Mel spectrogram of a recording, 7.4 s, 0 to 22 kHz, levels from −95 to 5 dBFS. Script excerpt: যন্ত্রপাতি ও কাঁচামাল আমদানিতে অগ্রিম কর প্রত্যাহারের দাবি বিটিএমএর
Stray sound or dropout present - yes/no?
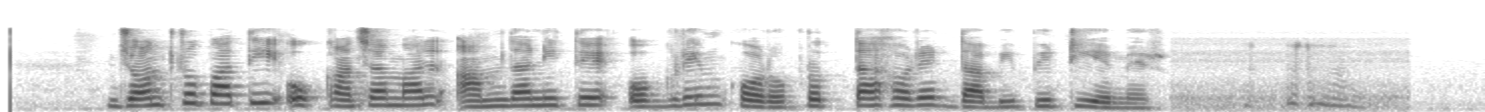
yes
